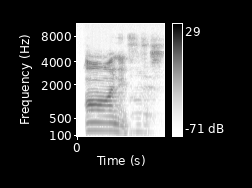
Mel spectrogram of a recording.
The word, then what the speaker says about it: honest: next word am honest what do I have to remember about honest what can't we hear at the beginning of that word honest what don't we hear the H I am honest if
